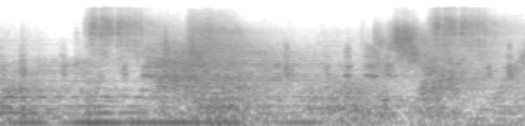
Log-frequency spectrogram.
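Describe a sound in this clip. A deep electronic drone rumbles and then fades.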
